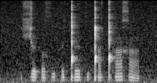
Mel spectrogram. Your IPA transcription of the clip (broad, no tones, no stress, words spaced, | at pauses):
çɛʔɐxuhɛ ǃɛkuǃa ǃʰaxa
